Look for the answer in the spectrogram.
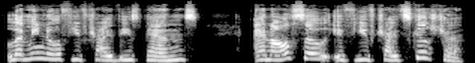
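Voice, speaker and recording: With no room sound in the recording, a woman hosts a craft unboxing, musing aloud in an easy, chatty way. Slightly under the weather, her high-pitched, bright-ish voice is tiring as she keeps a moderate pace.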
